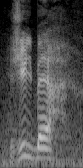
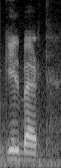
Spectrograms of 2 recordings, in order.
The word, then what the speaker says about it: Gilibert: przemysłowym rozrzutnikiem filmik firmy gilberg niektórzy mówią Gilbert jest to firma gilberg znam francuski doskonale więc wiem jak te nazwy się wymawia gilber Helios 12 maszyna z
